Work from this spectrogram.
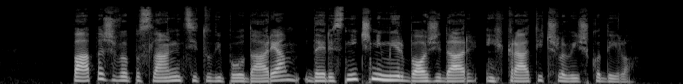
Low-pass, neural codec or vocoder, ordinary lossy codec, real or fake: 19.8 kHz; vocoder, 44.1 kHz, 128 mel bands every 256 samples, BigVGAN v2; MP3, 64 kbps; fake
